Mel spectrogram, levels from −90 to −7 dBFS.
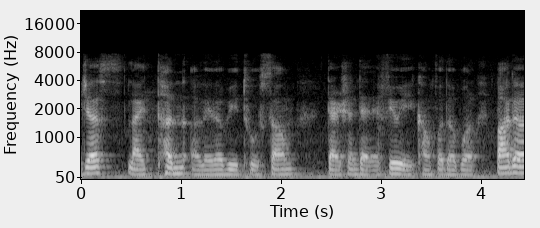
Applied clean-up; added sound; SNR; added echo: none; none; none; none.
